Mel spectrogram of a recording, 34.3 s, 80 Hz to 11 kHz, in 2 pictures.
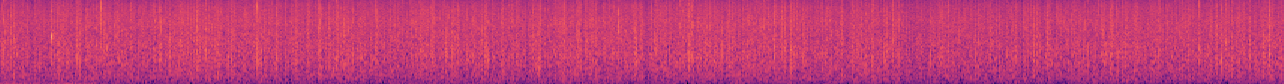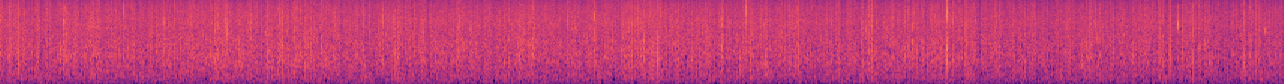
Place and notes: {
  "title": "Chapel Fields, Helperthorpe, Malton, UK - inside poly tunnel ... outside thunderstorm ...",
  "date": "2018-07-27 21:20:00",
  "description": "inside poly tunnel ... outside thunderstorm ... mics through pre amp in SASS ... background noise ...",
  "latitude": "54.12",
  "longitude": "-0.54",
  "altitude": "77",
  "timezone": "Europe/London"
}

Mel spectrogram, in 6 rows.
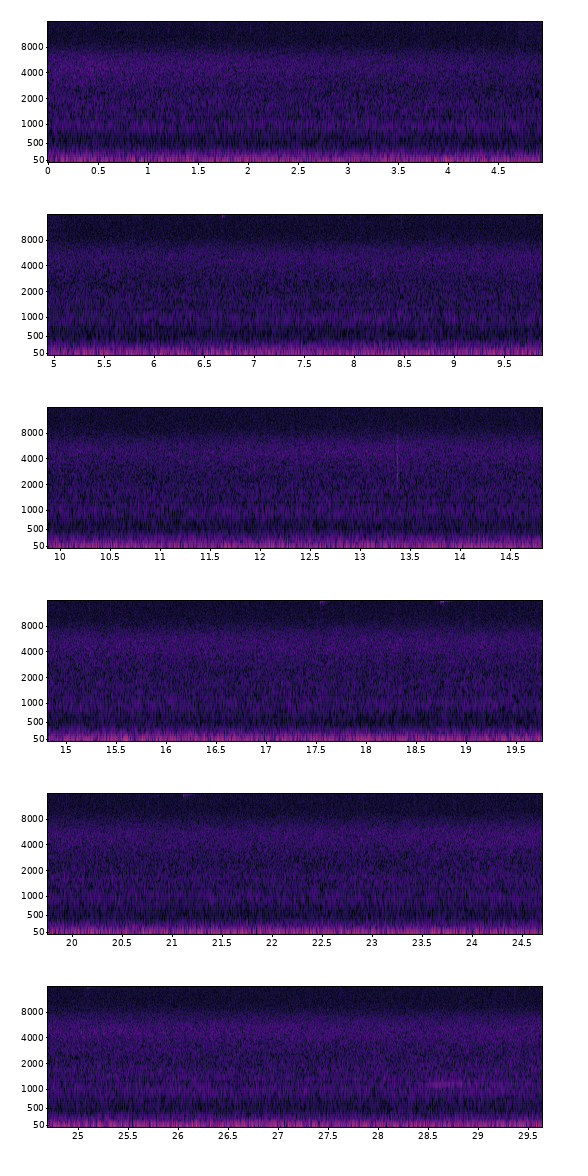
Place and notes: {
  "date": "2021-08-31 04:00:00",
  "description": "04:00 Berlin, Alt-Friedrichsfelde, Dreiecksee - train junction, pond ambience",
  "latitude": "52.51",
  "longitude": "13.54",
  "altitude": "45",
  "timezone": "Europe/Berlin"
}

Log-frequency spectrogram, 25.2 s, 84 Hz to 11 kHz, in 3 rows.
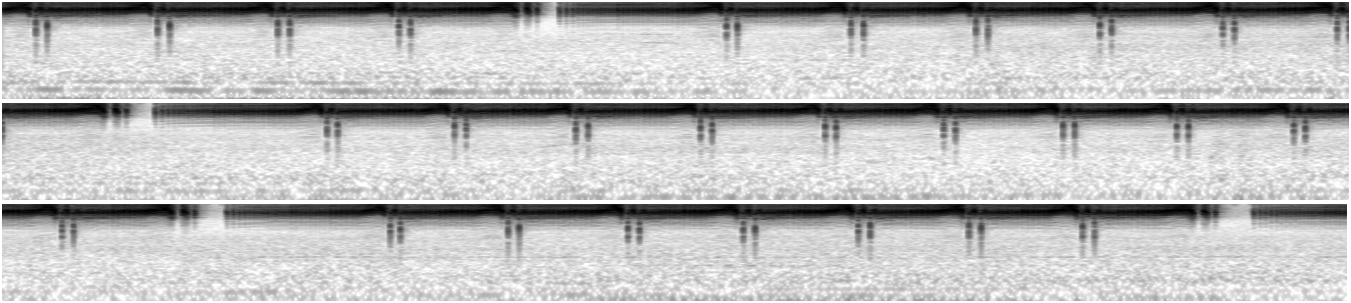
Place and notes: {
  "title": "Trevor Terrace, Newtown, Wellington, New Zealand - Cicada",
  "date": "2015-03-04 20:01:00",
  "latitude": "-41.31",
  "longitude": "174.78",
  "altitude": "58",
  "timezone": "Pacific/Auckland"
}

